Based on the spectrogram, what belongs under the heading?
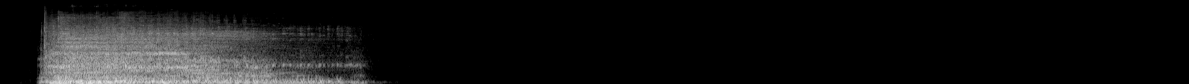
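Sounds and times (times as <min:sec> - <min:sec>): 
lizard roaring: 0:00.4 - 0:03.8.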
